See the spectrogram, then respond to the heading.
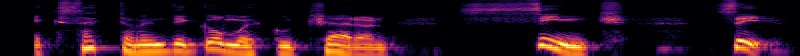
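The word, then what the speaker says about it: Tzeentch: caos sench no es sench se dice sinch exactamente como escucharon sinch sí ni siquiera se pronuncia la t y las dos e se pronuncian como una letra i y es un error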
